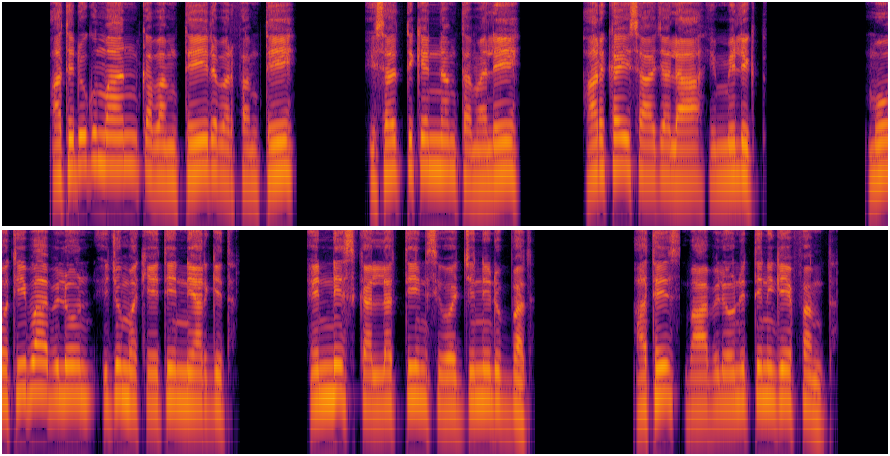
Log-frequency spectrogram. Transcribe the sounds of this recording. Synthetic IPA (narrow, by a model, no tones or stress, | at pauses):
ʔɐt̪ɪᶑʊɡʊmaːŋkʼɐbɐmt̪e̞ːd̪ɐbɐɾfɐmt̪e̞ː | ʔɪsɐt̪ːɪkɛnːɐmt̪ɐmɐle̞ː | hɐɾkɐɪsaːd͡ʒɐlaːhɪmːɪlɪkt̪ʊ̥ | mo̞ːt̪iːbaːbɪlo̞ːnɪd͡ʒʊmɐkʼe̞ːt̪iːnːɪɐɾɡɪt̪ɐ̥ | ʔɪnːɪskɐlːɐt̪ːiːnsɪwɐd͡ʒːɪnːɪd̪ʊbːɐt̪ɐ̥ | ʔɐt̪ɪsbaːbɪlo̞ːnɪt̪ːɪnɪɡe̞ːfːɐmt̪ɐ̥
